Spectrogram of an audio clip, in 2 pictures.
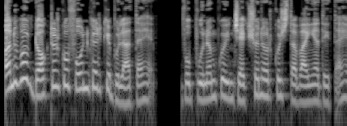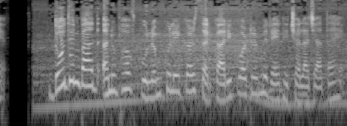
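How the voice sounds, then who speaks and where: A woman's voice: lowish voice, darkish tone, dry recording. A woman narrating a scripted moral story for children as the storyteller.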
